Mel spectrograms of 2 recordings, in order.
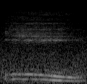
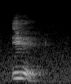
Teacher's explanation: between E and it well first of all it's about length E is a very long sound e it is shorter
